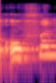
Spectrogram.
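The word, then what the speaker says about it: often: Second है ओफन, तो ओफन में हमारा हमेशा टी साइलेंट रहता है, टी, इसमें टी इसमें एच।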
